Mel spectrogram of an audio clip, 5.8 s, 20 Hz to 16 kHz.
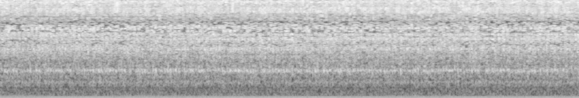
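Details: MGB engine at idle, new water pump fitted summer 2019: constant high hiss and chatter over the low hum, strange top-end noise, cause unclear.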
